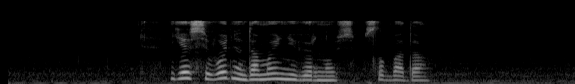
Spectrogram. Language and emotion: Russian, neutral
